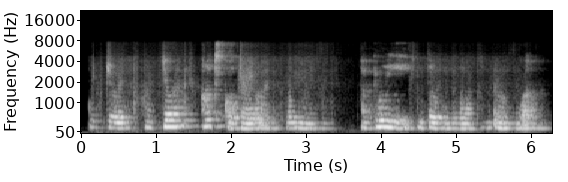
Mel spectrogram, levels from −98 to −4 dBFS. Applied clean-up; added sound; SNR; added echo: neural mask model DeepFilterNet 3.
